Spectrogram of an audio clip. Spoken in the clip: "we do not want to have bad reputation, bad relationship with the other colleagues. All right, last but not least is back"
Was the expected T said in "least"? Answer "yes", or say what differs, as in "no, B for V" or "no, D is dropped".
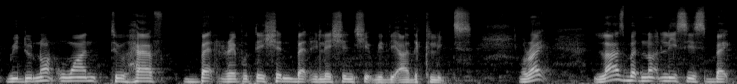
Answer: no, T is dropped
